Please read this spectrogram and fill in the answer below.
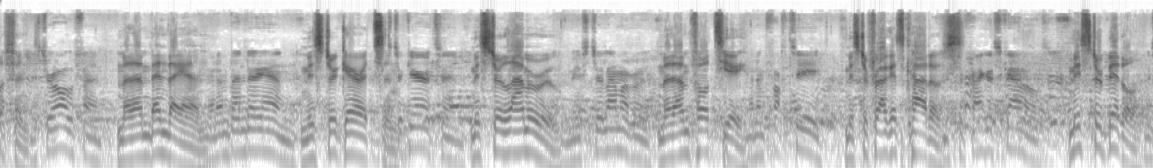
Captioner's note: calling of recorded vote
